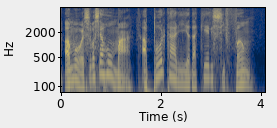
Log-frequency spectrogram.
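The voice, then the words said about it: Imitates a woman's voice. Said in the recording (Portuguese): “eu imitando mulher”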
